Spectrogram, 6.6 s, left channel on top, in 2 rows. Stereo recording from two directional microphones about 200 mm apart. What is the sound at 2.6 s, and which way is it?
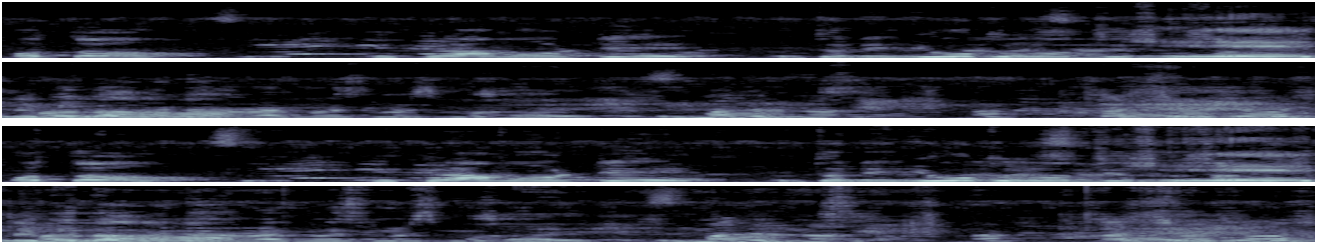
Speech, 15° right (ahead or behind).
